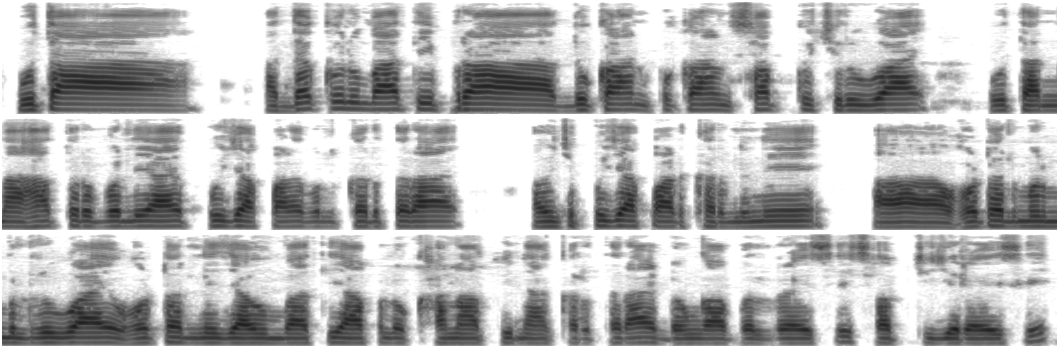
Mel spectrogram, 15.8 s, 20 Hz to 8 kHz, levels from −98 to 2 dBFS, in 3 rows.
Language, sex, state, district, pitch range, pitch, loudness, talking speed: Halbi, male, Chhattisgarh, Bastar, 125-145 Hz, 130 Hz, -18 LUFS, 165 wpm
